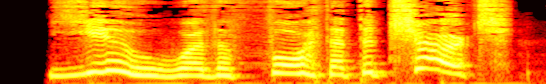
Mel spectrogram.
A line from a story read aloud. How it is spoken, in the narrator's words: I cried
